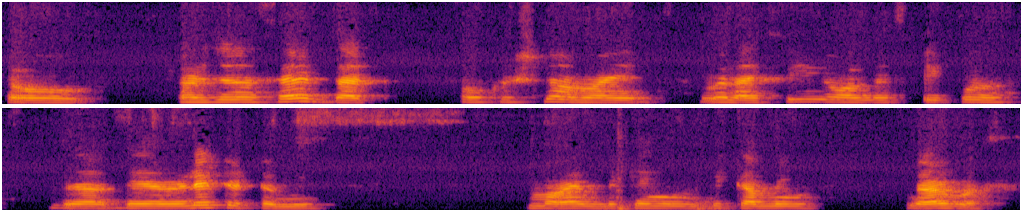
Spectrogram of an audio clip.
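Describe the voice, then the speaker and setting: A woman teaching a children's lesson over a video call, slowly leading call-and-response recitation. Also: lowish voice, flat delivery, narrow, tinny audio. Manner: slow, patient call-and-response chanting.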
